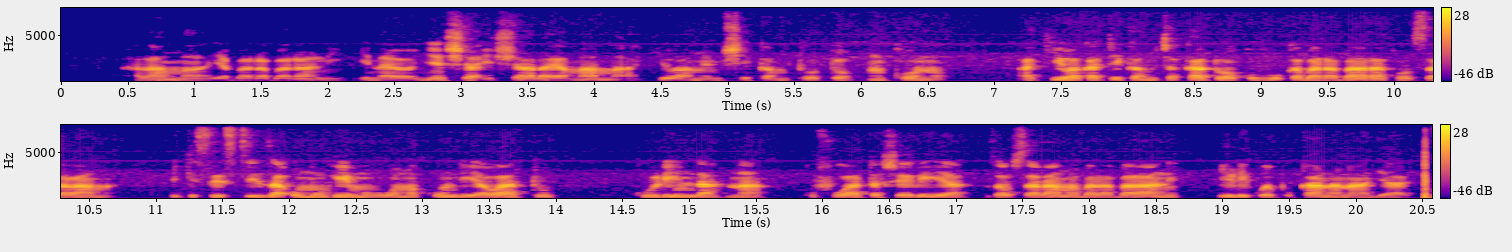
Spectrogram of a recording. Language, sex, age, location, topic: Swahili, male, 25-35, Dar es Salaam, government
